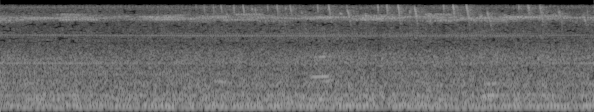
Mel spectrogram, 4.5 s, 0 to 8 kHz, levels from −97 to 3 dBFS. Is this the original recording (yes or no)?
yes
